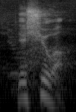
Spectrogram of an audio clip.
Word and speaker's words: Yeshua: Yeshua.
